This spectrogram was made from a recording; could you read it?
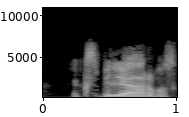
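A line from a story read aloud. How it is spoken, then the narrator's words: Shout, forcing steady voice. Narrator (Russian): крикнул Драко, стараясь, чтобы его голос не дрогнул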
